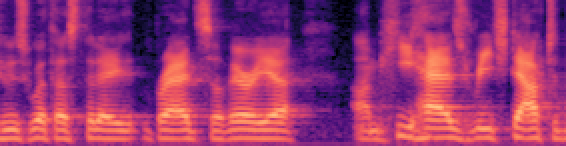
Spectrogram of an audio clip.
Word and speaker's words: Silveria: state Alcoholic Beverage Control my name is Brad silveria it's s-i-l-v-e-r-i-a I'm the ABC administrator for Jefferson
